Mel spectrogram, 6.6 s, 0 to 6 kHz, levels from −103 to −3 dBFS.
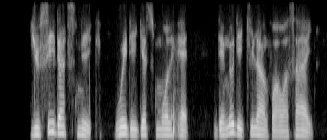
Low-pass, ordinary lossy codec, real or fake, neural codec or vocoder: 5.4 kHz; none; real; none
